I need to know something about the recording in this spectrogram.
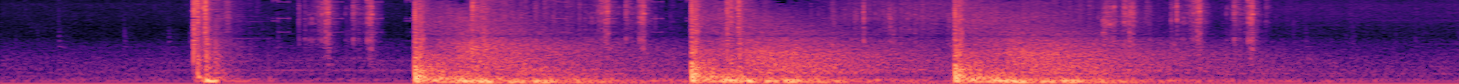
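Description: A heavy gun fires loud booming shots that echo away.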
